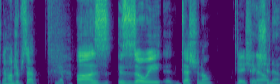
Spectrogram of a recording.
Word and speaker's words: Deschanel: Deschanel. Deschanel. See, yeah. I always want to make sure I'm pronouncing it right.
